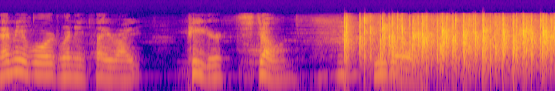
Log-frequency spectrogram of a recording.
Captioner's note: applause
